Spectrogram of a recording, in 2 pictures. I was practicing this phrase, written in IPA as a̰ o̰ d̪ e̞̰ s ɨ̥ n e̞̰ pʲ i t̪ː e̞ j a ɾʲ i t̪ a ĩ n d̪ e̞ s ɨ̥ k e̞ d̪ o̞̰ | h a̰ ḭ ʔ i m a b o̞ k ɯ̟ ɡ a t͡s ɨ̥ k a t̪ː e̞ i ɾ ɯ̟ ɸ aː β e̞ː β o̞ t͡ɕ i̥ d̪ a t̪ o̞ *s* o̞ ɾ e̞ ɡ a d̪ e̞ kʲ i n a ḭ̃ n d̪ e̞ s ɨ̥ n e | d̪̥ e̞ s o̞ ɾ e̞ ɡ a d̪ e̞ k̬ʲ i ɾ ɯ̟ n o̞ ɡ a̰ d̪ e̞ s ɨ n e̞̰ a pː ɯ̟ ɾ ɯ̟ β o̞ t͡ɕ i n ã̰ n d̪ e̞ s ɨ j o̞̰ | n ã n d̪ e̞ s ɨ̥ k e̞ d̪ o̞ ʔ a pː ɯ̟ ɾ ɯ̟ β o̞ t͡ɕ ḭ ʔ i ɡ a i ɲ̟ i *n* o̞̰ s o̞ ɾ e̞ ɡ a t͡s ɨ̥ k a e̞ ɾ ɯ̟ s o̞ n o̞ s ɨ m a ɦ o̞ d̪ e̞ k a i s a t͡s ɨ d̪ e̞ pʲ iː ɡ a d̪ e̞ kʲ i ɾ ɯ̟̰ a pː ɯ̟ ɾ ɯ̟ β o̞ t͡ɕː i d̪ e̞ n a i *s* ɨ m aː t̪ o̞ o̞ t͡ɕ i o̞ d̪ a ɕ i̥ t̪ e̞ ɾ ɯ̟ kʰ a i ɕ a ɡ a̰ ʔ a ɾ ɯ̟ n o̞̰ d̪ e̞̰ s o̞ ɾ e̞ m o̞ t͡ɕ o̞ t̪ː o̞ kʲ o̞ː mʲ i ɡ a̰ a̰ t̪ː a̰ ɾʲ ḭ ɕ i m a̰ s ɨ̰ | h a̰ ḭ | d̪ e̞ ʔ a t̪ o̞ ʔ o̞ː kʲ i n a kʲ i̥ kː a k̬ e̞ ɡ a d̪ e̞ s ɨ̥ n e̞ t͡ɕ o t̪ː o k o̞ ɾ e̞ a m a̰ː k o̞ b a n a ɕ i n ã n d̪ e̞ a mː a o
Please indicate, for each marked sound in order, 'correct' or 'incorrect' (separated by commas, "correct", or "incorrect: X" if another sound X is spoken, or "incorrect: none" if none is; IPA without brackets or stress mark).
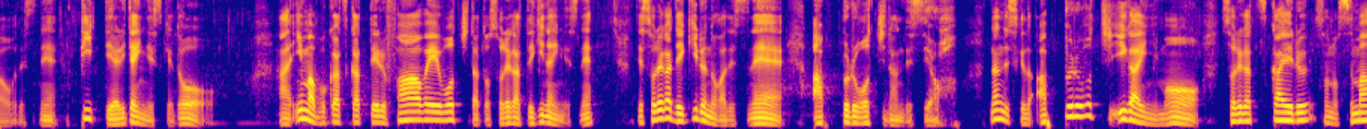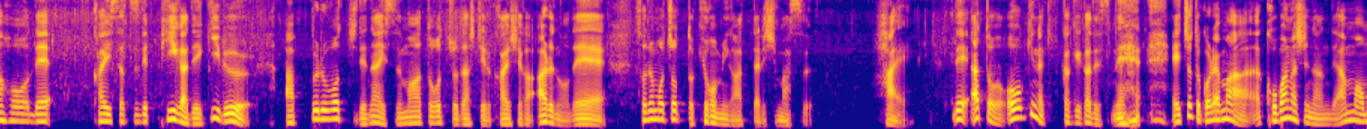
correct, incorrect: m, correct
